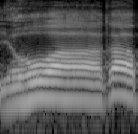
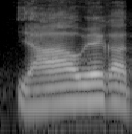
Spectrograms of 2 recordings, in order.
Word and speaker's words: 야훼: 그런데 나중에 이제 종교개혁 이후로 인쇄술이 발명된 후로 학자들이 더 연구를 많이 해봤더니 여호와라는 말은 발음이 안 맞아요. 야훼가 더 맞가.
